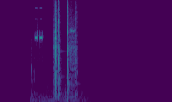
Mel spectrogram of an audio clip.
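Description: Short intro logo sound effect: a brief high beep followed by two quick sharp clicks, all within the first second.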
